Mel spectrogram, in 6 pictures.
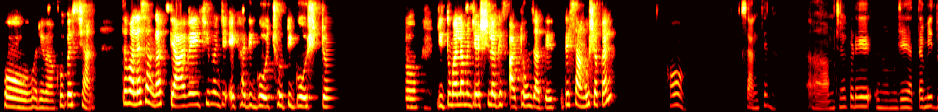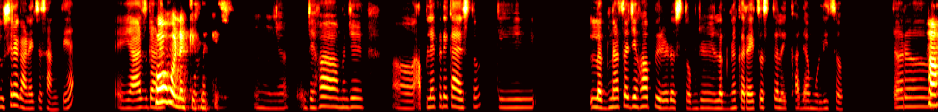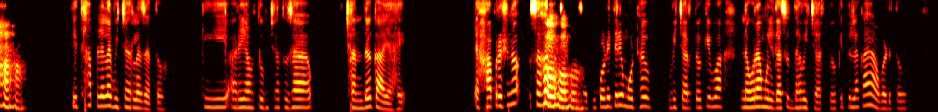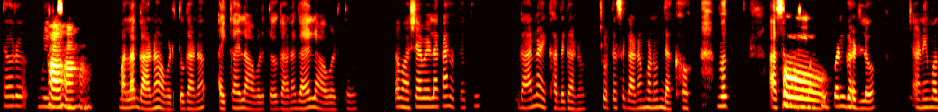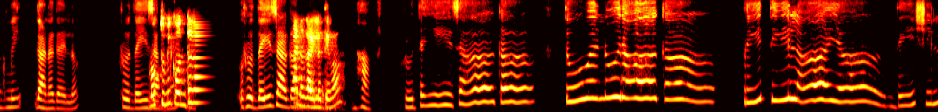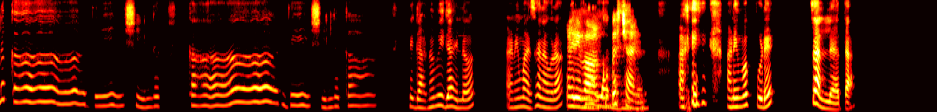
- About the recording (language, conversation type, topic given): Marathi, podcast, कुटुंबातील गायन‑संगीताच्या वातावरणामुळे तुझी संगीताची आवड कशी घडली?
- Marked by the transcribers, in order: static; distorted speech; unintelligible speech; tapping; in English: "पिरियड"; other noise; laughing while speaking: "दाखव"; singing: "हृदयी जागा, तू अनुरागा, प्रीतीला या देशील का, देशील का, देशील का"; laughing while speaking: "आणि"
